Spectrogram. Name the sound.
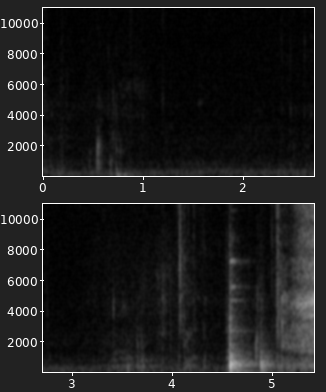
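sipping tea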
